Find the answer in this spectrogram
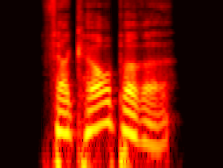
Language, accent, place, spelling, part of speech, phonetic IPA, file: German, Germany, Berlin, verkörpere, verb, [fɛɐ̯ˈkœʁpəʁə], De-verkörpere.ogg
- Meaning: inflection of verkörpern: 1. first-person singular present 2. first/third-person singular subjunctive I 3. singular imperative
